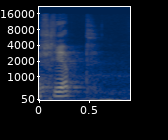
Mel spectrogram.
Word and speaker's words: frette: Il fait frette. Prononciation informelle, il fait froid.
